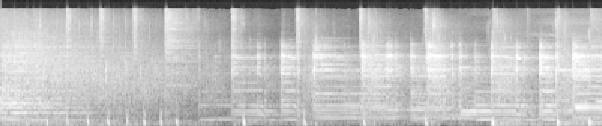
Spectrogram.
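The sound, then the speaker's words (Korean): A church audience claps loudly for several seconds as praise and thanks to God during a worship service, a dense, steady crackle of many hands with sharper bursts, while sustained keyboard chords play underneath. “여러분 믿으시는 만큼 주님께 감사와 영광의 박수 올려드립시다.”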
